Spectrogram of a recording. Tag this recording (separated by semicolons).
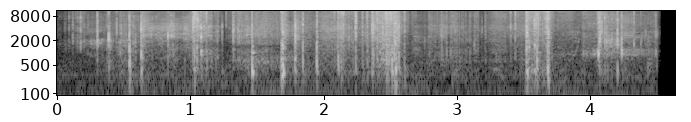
sound; step; BREAK; footstep; freeze; snow; ice; frost; crack; field-recording; cold; foot; winter; frozen; walk; effect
